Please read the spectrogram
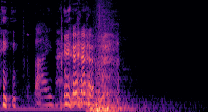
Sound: laughter

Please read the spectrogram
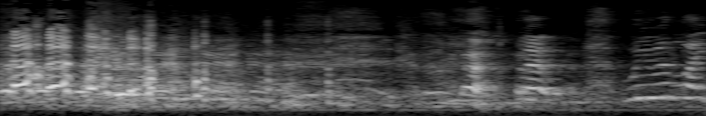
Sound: participants laughing

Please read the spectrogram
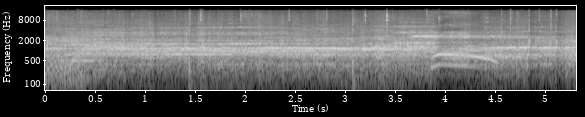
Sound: applause

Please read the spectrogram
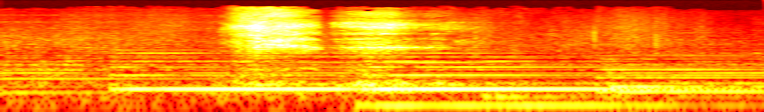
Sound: sniffing

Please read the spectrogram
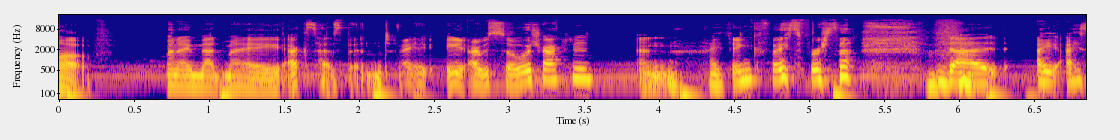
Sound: laughs

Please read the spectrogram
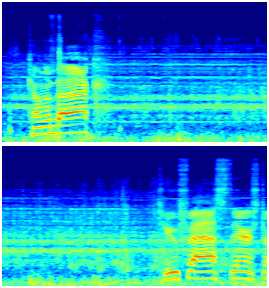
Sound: motor buzzing

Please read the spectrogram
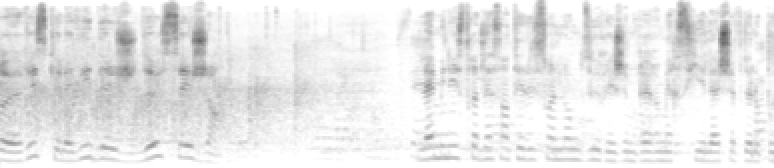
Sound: applause

